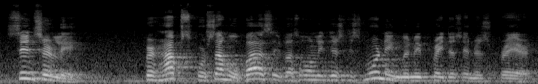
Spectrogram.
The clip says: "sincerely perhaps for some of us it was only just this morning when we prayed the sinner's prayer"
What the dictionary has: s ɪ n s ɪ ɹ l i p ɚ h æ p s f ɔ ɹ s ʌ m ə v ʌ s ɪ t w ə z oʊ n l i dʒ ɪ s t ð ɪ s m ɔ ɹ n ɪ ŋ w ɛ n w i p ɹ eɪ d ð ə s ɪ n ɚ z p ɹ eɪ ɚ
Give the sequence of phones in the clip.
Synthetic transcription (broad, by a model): s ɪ n s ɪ ɹ l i p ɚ h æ p s f ɔ ɹ s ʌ m ə v ʌ s ɪ t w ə s oʊ n l i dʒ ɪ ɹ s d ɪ s m ɔ ɹ n ɪ ŋ w ɛ n w i p ɹ eɪ d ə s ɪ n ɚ s p ɹ eɪ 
